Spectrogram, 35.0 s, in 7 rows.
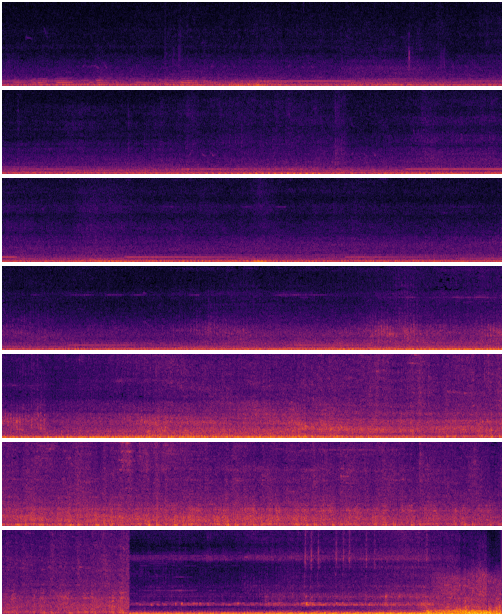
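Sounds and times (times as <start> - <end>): diesel locomotive engine rumble: 0.0 - 35.0
train wheels rushing on rails: 16.4 - 31.3.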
